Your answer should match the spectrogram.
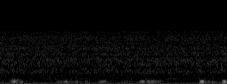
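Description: Faint steady hiss of room tone with a few soft low rumbles, no distinct event.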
